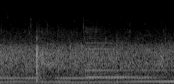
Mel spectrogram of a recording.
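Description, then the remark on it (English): A church audience applauds to welcome and support a family joining the church, in a steady, even wash of clapping with one sharper clap standing out early. A low, constant hum sits underneath, and no one speaks. “And I know you want to pledge your love, prayers, and support once again to this family by letting it be known by saying amen and applause.”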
